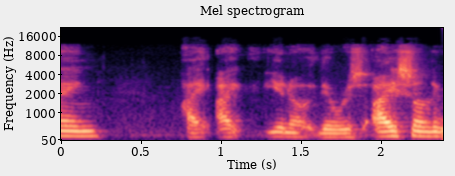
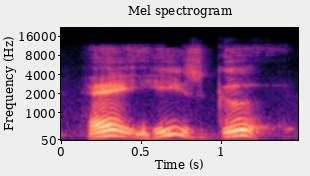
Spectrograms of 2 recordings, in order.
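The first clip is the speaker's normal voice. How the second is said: put-on Southern US accent. Doing an impression of an audience member at Southern comedy clubs. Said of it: "my impression of every audience member at Southern comedy clubs".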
